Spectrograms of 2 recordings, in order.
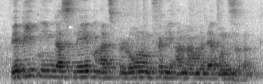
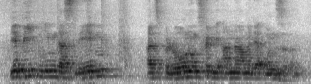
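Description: Both takes have the same delivery.

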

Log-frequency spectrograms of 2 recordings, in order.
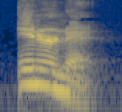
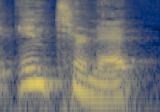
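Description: First: The T after the N is dropped. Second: The T after the N is pronounced. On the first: "usually we cancel because of the N" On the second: "We don't say internet"

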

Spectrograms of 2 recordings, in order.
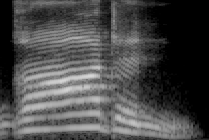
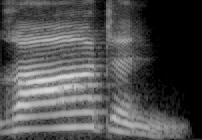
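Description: Both takes have the same delivery.

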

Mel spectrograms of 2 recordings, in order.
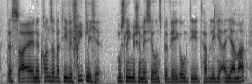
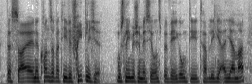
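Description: No difference in how they are said.

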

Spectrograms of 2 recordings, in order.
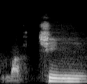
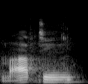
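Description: First: The consonants are palatalized, with a softened sound. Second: The consonants are plain, without any softening. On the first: It expresses affection or smallness. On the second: It is the neutral form of the name.

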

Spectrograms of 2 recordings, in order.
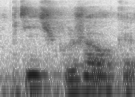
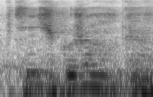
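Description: First: It is said in an ironic tone. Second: It is said in a very sad tone.

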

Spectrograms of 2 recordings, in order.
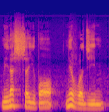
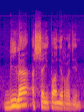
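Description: First: The phrase starts with an m sound. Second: The phrase starts with a b sound. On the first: The speaker calls it right. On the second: The speaker calls it wrong. "ucapan ta'awudznya salah"

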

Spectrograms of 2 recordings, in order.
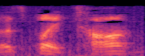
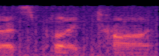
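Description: First: It is said with lively enthusiasm. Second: It is said flatly, without enthusiasm. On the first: The speaker calls it right. "you got to say it with enthusiasm" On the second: The speaker calls it wrong. "It's not just like"

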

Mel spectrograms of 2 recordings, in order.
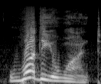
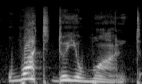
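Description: First: The T sound is reduced and linked. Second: The T sound is pronounced with force. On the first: "Na maioria das vezes aqui nós vemos essa frase aqui como" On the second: "o T aqui tem mais força do que no inglês americano"

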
